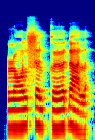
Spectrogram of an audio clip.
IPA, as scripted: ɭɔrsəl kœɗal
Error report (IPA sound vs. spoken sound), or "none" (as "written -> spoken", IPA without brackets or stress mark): r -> l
